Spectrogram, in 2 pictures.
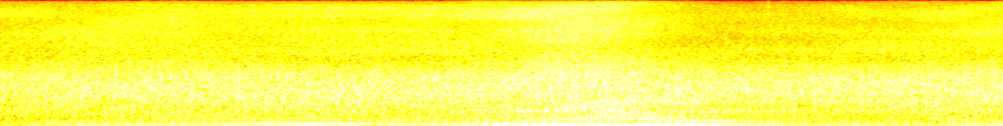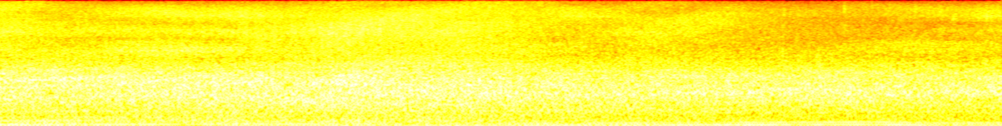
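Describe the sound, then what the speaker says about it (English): Heavy road traffic fills a shopping district in Vero Beach, a steady low rumble of idling and slowly moving cars with one heavier vehicle swelling past midway, heard from inside a car with no talk. "Boy, a lot of traffic."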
